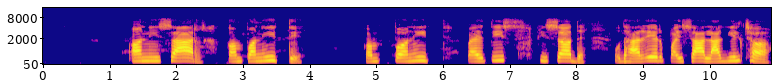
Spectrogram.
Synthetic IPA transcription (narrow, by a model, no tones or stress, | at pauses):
ə̰nisaɾ | kəmpənit̪ | kəmpənit̪ | pəɪt̪is | pʰisəd̪ | ud̪ʱaɾeɾpəjsalaɡilt͡ʃʰə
